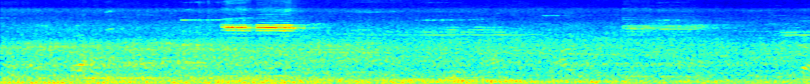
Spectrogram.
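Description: Steady street traffic noise, with a brief high-pitched vehicle horn about two seconds in and a fainter short horn near the end.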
